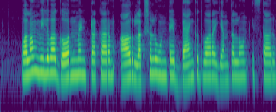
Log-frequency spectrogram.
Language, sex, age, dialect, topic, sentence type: Telugu, female, 51-55, Central/Coastal, banking, question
